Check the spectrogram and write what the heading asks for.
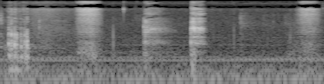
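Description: A woman's short, breathy nose and throat noises, about four within a few seconds, over a faint steady low hum inside a car.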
